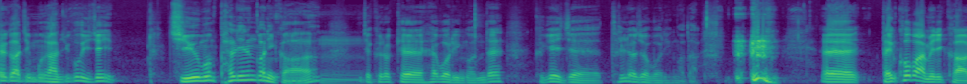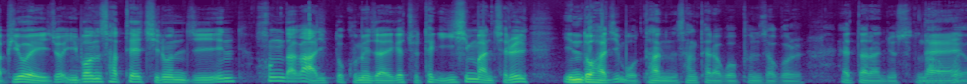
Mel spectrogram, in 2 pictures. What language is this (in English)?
Korean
